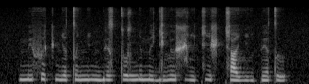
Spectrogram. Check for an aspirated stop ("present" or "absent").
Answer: absent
